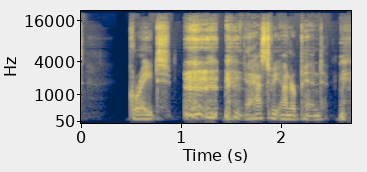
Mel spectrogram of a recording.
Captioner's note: clears throat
